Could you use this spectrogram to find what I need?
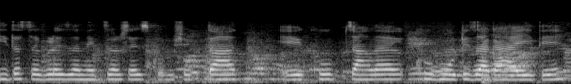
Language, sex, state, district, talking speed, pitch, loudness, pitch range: Marathi, female, Maharashtra, Washim, 145 wpm, 230 Hz, -17 LUFS, 225-235 Hz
